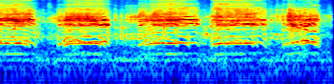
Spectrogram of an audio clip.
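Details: A new group of wood stork chicks beg their mother for food with harsh, nasal, goat-like bleats, repeated in bursts of about half a second, several voices seeming to overlap.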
